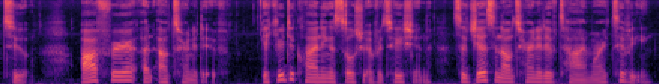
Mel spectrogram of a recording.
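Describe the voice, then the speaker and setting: A man reading scripted audiobook narration in a measured, earnest way, close to the microphone. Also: mid-range voice, lively intonation, dry recording.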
